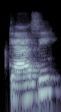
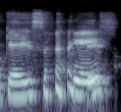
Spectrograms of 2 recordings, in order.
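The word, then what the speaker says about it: GAISE: How to find OER that is more, I always pronounce this wrong, Gazi? Oh, Gaze.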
